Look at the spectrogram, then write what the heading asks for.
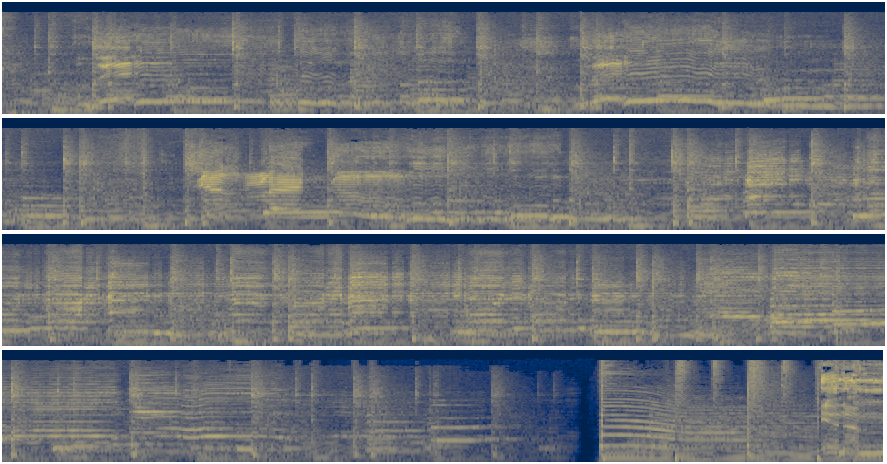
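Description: A loud, full blues recording plays continuously during a radio show break, with a gritty, growling lead vocal over a steady rhythmic band; near the end the music briefly drops out before resuming.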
